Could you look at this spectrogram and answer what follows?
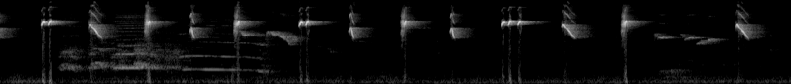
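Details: Kolibri ninja sunbird chirping insistently, sharp high notes falling in pitch and repeated about twice a second, with softer lower whistles in the opening seconds.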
